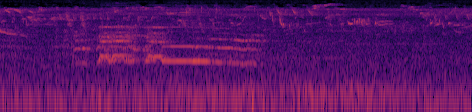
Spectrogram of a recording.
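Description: A rooster gives one harmonic crow, rising then drawn out and falling over about two seconds, against a constant hiss of background noise and faint bird chirps.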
